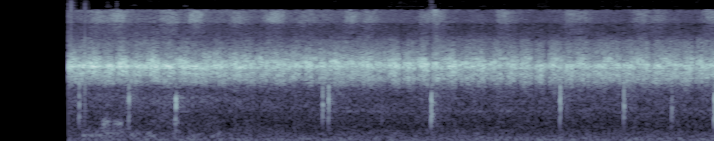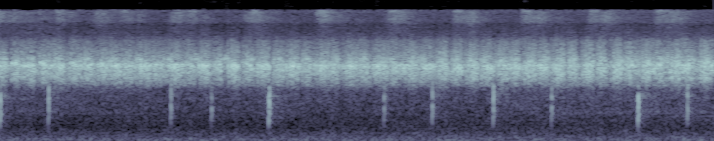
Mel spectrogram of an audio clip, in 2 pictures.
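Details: A dense chorus of Common Eastern Froglets, tiny frogs common along Australia's east coast, gives high, chirpy, cricket-like calls; the scattered sharp clicks come from a different frog species.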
